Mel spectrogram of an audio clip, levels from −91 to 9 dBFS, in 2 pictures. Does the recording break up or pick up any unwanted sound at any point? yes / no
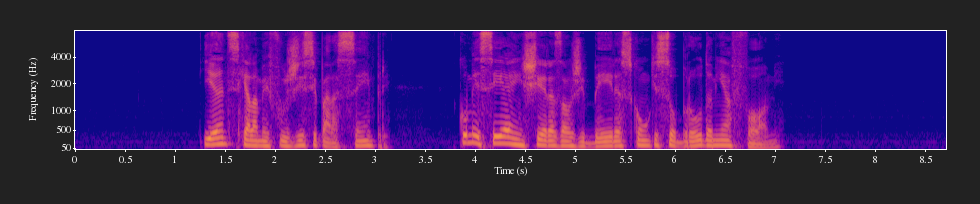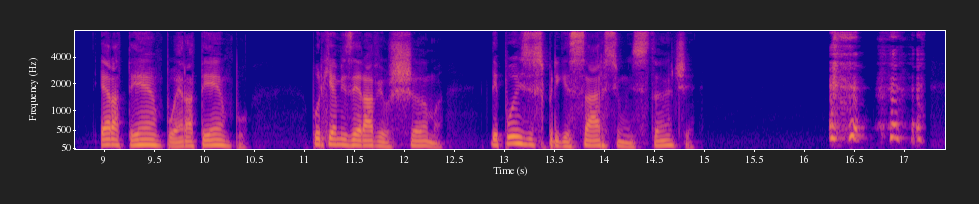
yes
